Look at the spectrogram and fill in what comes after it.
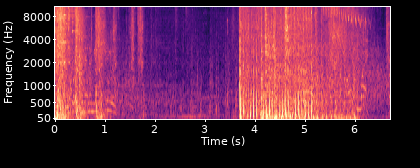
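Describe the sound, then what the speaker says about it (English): Heavy gunfire in an Apex Legends battle royale match, with scattered shots first and then a loud, sustained automatic burst close by, its rapid, even rhythm fading slightly toward the end. "The enemies are shooting at me."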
